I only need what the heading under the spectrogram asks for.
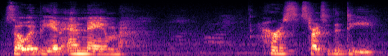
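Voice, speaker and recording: Young woman, vlogger, bright forceful tone, rambling chat, light laughs. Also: fairly low pitch, little pitch movement, measured pace, slight background noise, rough recording. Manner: chatty and rambling, with frequent small laughs. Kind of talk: casual chat to camera.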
